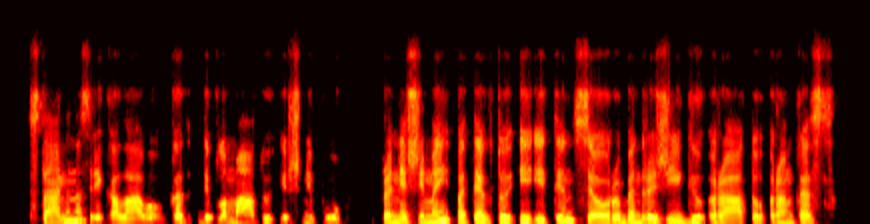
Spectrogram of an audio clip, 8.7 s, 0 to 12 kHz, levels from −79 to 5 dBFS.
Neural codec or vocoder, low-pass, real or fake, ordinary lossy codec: none; 7.2 kHz; real; Opus, 32 kbps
